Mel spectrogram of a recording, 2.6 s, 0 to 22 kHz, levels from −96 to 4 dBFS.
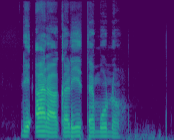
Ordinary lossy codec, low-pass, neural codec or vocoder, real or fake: none; none; vocoder, 44.1 kHz, 128 mel bands, Pupu-Vocoder; fake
